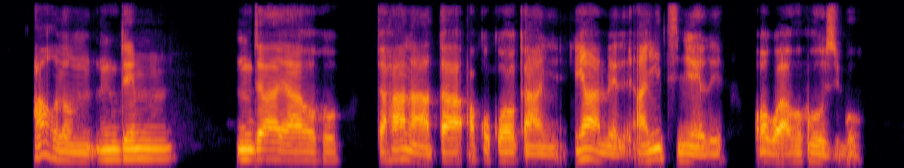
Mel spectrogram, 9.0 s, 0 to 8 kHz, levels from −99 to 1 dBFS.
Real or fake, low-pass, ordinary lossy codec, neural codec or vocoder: fake; 7.2 kHz; MP3, 64 kbps; codec, 32 kHz, 1.9 kbps, SNAC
